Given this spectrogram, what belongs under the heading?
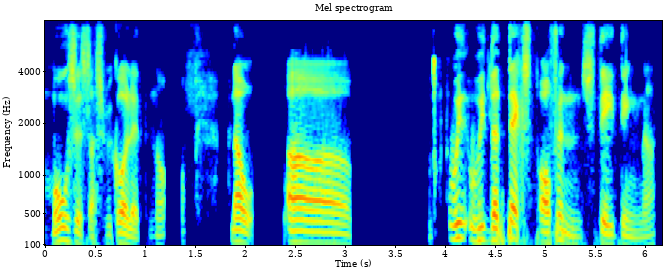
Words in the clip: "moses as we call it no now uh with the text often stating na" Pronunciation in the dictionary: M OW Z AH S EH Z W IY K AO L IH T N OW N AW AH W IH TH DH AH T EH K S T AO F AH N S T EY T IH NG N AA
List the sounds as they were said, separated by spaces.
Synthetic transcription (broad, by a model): M OW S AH S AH S W IY K AO L IH T N OW N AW AH W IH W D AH T EH K S T AO F AH N S T EY T IH NG N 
